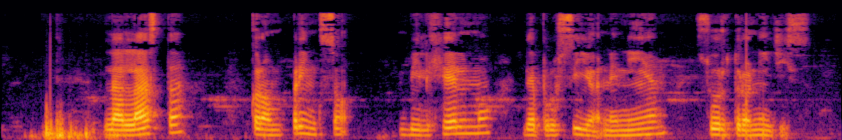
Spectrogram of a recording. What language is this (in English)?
Esperanto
